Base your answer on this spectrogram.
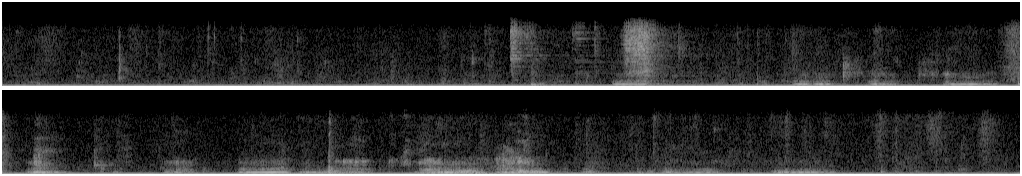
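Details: Brittany puppies playing, giving short low growling and whimpering grunts repeated roughly every half second to second, over steady background hiss with scuffling and tapping.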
